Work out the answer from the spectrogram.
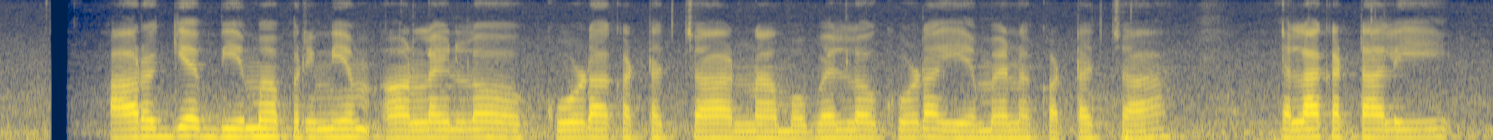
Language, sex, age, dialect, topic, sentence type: Telugu, male, 18-24, Telangana, banking, question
